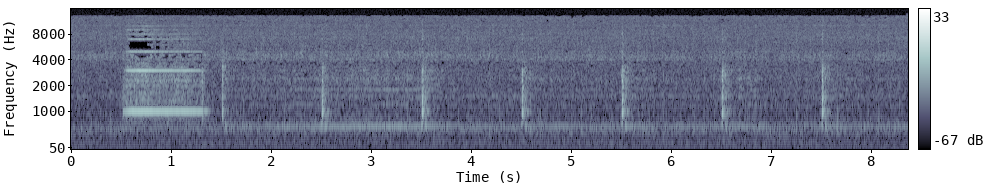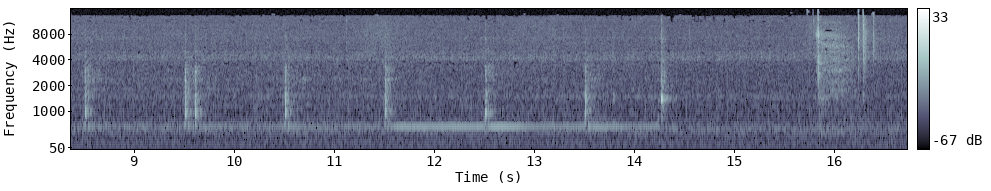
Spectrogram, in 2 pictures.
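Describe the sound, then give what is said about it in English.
Time signal tones and ticks: a brief steady beep opens, then faint, sharp ticks fall evenly once per second against a quiet hiss, with no voices. “At the tone, 22 hours, 17 minutes, coordinated universal time.”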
